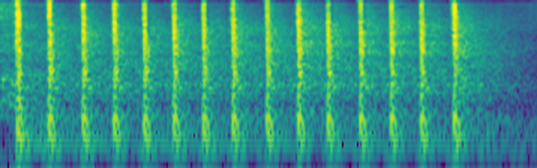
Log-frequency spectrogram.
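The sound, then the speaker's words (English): Peter keeps knocking on a door in a steady, rapid series of about thirteen firm, loud raps with a hollow low thud, then stops. No one speaks. “Now Peter continued knocking.”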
